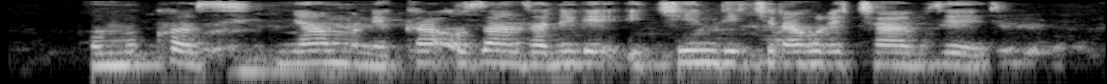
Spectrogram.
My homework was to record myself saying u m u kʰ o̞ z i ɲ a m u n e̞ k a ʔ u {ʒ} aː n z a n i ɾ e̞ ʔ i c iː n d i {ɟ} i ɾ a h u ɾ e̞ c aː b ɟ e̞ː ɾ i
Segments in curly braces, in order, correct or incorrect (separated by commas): incorrect, incorrect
